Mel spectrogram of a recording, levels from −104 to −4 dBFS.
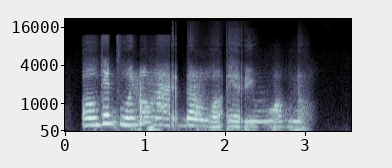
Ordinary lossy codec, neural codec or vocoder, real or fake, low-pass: Opus, 16 kbps; codec, 44.1 kHz, 0.9 kbps, DAC; fake; 19.8 kHz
